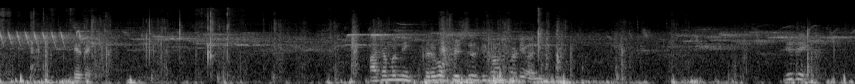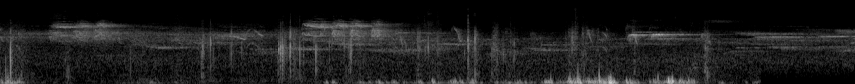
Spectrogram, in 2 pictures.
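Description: Footsteps crunch on stones and gravel.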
